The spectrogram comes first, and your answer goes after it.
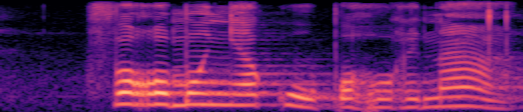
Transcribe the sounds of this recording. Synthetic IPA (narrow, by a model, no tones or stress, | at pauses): fɔrɔmoŋ̩jakʼʊpʼɔhʊrɪna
